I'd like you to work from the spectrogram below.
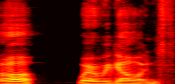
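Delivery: loud troll voice calling up. A game narrator voicing a troll calling up from the lower decks: troll voice. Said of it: "you see like a troll head uh, pop up".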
